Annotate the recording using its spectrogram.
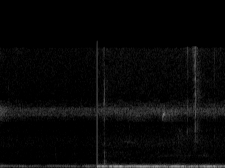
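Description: Soft ambient background music: a steady low drone that comes in with a click about a second in, after a nearly silent first second.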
